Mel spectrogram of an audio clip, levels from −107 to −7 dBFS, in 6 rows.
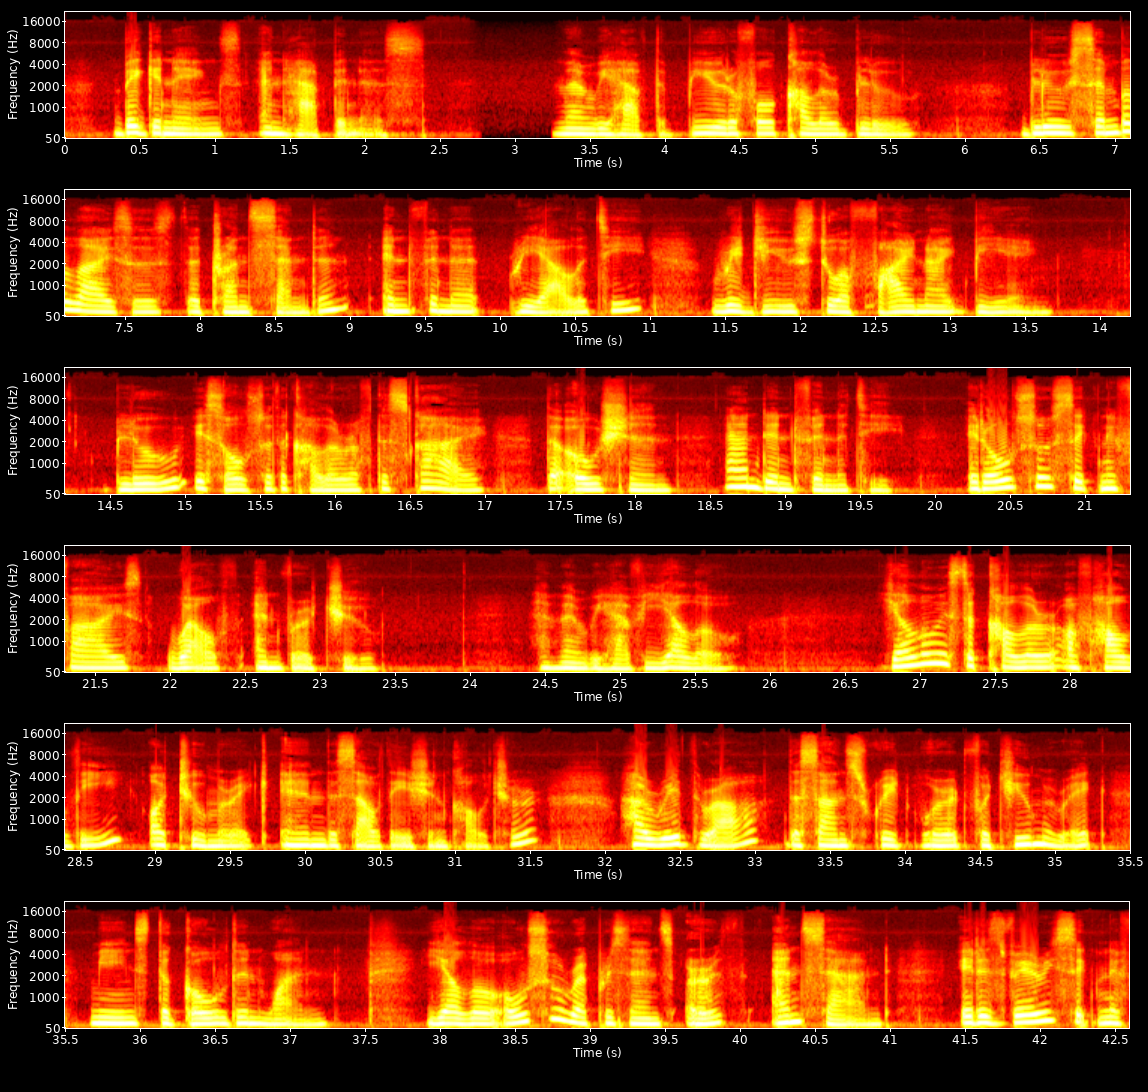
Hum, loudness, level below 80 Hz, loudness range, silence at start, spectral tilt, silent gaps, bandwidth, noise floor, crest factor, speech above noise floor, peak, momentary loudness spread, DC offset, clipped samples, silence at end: none; -14 LUFS; -50 dBFS; 4 LU; 0.35 s; -7 dB/octave; none; 13 kHz; -67 dBFS; 14 dB; 55 dB; 0 dBFS; 11 LU; 0.1%; under 0.1%; 0.05 s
